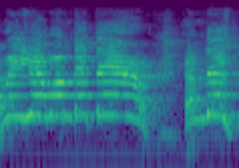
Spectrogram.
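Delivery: high, hushed Popeye impression; mocking Popeye voice. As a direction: squeak it out like Popeye to mock him. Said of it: "You know Popeye".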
